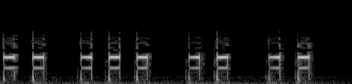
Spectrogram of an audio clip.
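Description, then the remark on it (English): Phone keypad tones as a 10-digit caller ID number of all fives is entered: about nine short, identical mid-pitched dual-tone beeps in quick, slightly uneven groups, clear and alone with no talking. “Please enter the 10-digit phone number you wish to appear on the caller ID.”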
